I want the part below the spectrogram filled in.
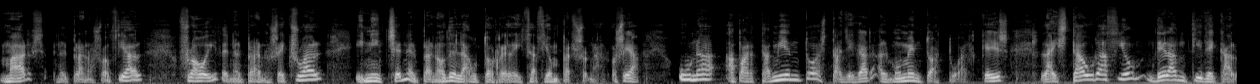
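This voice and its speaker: A man talks in a high voice at a moderate pace. His pitch swings very widely. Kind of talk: interview on religious topics. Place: home room. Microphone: studio mic.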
